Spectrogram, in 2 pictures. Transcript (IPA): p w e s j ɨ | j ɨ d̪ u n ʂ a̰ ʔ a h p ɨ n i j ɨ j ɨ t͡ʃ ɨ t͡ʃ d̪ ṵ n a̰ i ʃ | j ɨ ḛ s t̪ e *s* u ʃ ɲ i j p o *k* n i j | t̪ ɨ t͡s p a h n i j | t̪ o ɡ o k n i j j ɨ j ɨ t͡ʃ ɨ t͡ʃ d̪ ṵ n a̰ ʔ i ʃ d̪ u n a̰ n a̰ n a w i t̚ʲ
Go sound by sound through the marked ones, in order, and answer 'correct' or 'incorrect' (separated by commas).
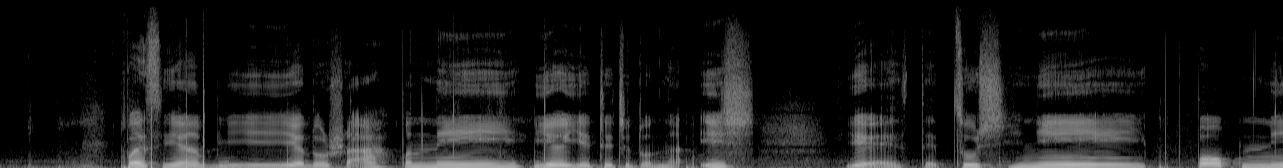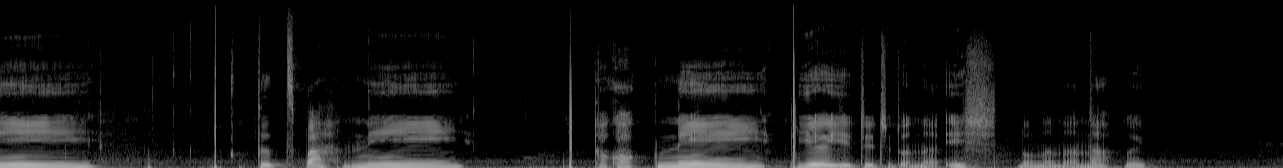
incorrect, incorrect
